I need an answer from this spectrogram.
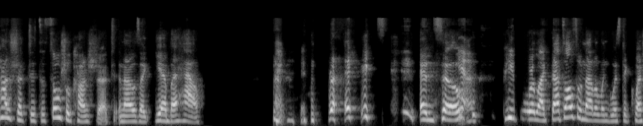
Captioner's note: laughs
